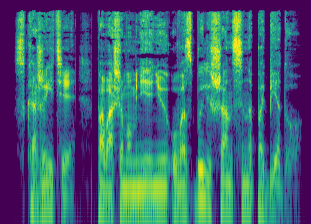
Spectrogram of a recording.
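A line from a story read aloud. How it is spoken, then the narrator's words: Unexpectedly even voice. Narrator (Russian): неожиданно ровным голосом произнес Феликс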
